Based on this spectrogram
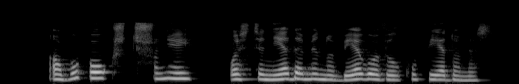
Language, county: Lithuanian, Kaunas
